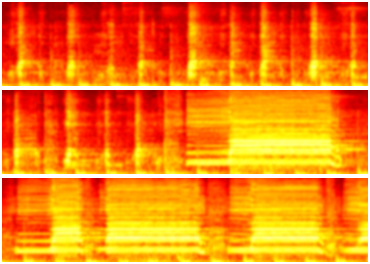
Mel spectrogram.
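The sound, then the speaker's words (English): An imitation of a freight train: a steady chugging rhythm for several seconds, then loud, sustained whistle-like wails in three long blasts with short breaks between them. “Train time, and roll on down the line at freight calling.”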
